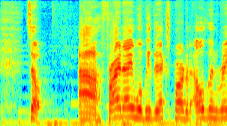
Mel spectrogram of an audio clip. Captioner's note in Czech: none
